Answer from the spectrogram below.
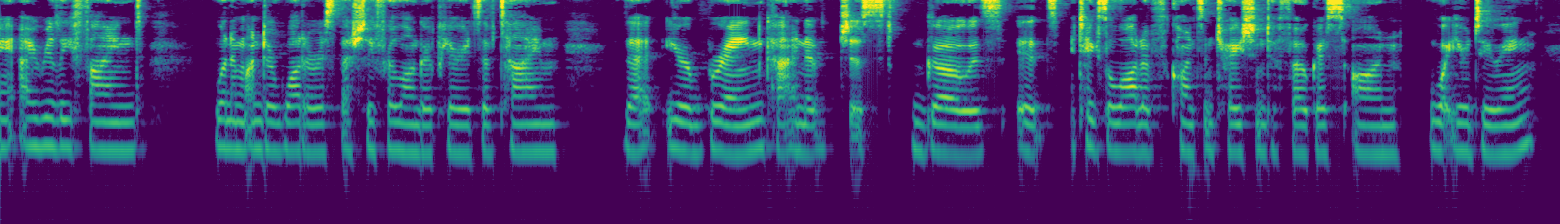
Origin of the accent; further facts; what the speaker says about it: Calgary, Alberta, Canada; I grew up in Calgary surrounded by world-class mountains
